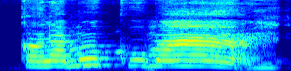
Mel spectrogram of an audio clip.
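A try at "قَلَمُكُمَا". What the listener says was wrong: হ্যাঁ, মাশাল্লাহ।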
